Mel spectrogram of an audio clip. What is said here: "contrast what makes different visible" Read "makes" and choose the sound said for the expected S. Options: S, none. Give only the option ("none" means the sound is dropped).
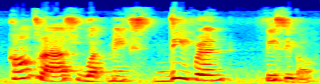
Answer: S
